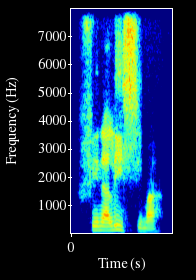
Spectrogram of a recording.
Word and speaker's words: Finalissima: And we have the right guy here to make sure that I do pronounce it correctly. You know, the Finalissima, is that correct? Finalissima.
